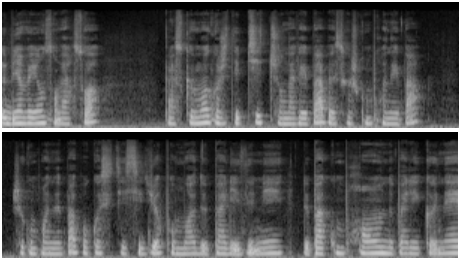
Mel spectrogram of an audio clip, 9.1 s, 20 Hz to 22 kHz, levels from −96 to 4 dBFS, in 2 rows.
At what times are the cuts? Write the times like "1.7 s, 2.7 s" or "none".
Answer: 7.5 s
